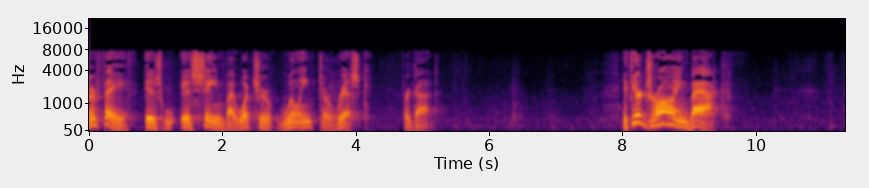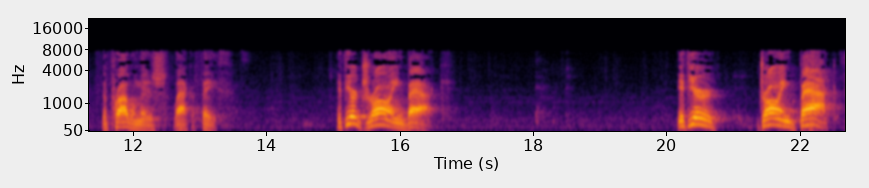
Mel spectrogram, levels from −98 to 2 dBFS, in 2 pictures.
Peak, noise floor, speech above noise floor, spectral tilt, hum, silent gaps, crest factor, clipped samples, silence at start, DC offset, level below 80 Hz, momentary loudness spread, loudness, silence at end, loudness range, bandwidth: -4 dBFS; -68 dBFS; 46 dB; -5 dB/octave; none; none; 20 dB; under 0.1%; 0 s; under 0.1%; -68 dBFS; 18 LU; -22 LUFS; 0.25 s; 12 LU; 8 kHz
